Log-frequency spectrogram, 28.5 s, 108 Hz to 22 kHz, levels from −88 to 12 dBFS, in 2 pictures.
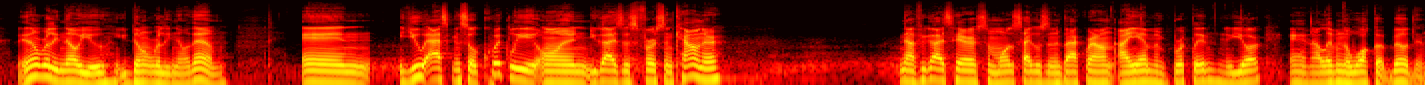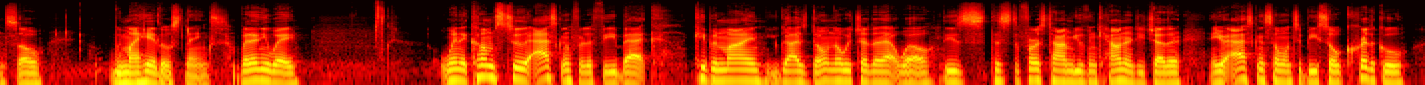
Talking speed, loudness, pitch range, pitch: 185 wpm, -18 LUFS, 125-145 Hz, 130 Hz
